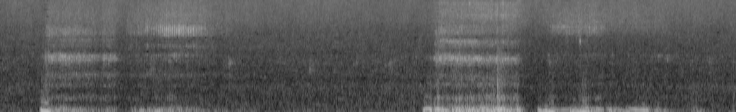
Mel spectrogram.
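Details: Basset hound asleep in bed after a hard day, snoring as loud as a man. Deep, rumbling low snores come in long bursts of about two seconds, separated by quieter pauses, with a faint airy hiss on top.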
